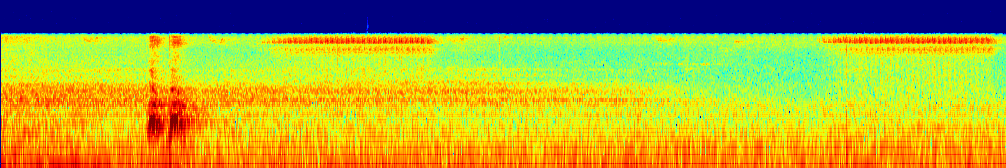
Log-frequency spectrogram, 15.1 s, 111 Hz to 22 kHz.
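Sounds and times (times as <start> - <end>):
distant traffic rumble: 0.0 - 15.0
dog barking: 2.2 - 3.2
high rapid insect trill: 3.1 - 7.3, 12.1 - 15.0.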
